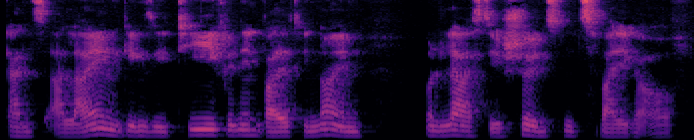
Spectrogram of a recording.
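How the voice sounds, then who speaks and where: A man narrating a fairy tale for an audiobook in a calm, even storytelling manner. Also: low voice, unhurried. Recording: roomy echo.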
